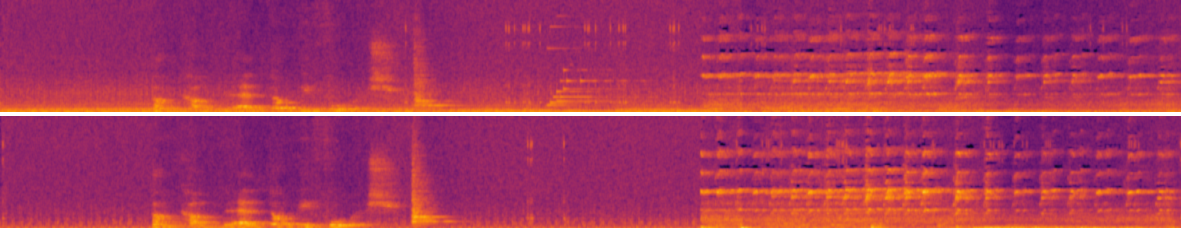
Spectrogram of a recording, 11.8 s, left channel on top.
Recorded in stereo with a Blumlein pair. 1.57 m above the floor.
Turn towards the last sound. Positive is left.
turn(degrees=-50)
